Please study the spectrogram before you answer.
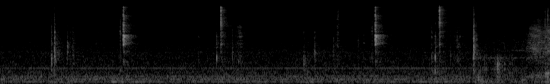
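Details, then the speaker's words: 1984 Sony TC-V10 tape deck on a rigged DC supply: sharp isolated clicks about every second against quiet as the relay switches when record is pressed. There is still no audio output and the meters are pegged. "see that's definitely doing the relay I can hear the relay clicking when I hit record"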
